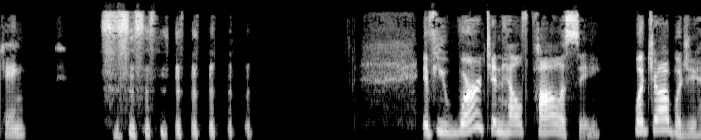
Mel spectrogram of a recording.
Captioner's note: laughs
